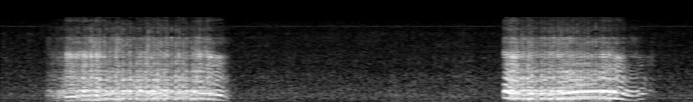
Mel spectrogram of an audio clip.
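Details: Cavalier King Charles Spaniel, unusually loud snorer: two long, loud, buzzing snores about four seconds apart with quiet between; loud snoring in a small dog.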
